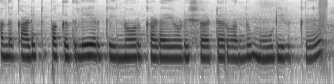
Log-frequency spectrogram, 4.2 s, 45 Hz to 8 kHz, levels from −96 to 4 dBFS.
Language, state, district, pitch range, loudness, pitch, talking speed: Tamil, Tamil Nadu, Nilgiris, 230-250 Hz, -16 LUFS, 240 Hz, 145 wpm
